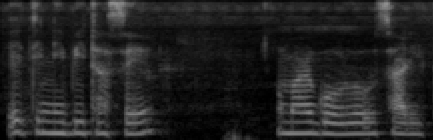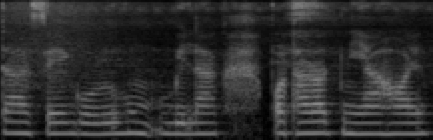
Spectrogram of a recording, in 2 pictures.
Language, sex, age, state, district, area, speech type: Assamese, female, 30-45, Assam, Nagaon, rural, spontaneous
